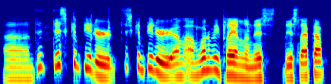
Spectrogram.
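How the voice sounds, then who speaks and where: A man chatting casually on a livestream while drawing, rambling and muttering to himself, with bursts of loudness. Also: a little high, very animated, brisk, highs cut off. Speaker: streamer drawing digital art.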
